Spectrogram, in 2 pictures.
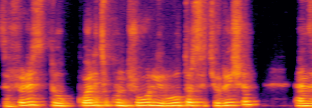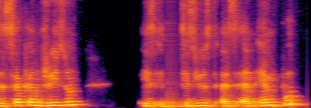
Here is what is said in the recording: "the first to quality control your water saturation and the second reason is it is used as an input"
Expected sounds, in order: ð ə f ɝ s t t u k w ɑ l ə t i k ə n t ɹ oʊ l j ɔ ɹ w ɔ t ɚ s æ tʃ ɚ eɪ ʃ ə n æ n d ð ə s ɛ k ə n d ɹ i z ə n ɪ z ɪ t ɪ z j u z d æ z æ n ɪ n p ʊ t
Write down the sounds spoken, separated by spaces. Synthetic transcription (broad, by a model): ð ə f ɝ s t t u k w ɑ l ə t i k ə n t ɹ oʊ l j ɔ ɹ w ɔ t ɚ s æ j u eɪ ʃ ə n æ n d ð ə s ɛ k ə n d ɹ i z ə n ɪ z ɪ t ɪ z j u z d æ z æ n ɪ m p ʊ t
